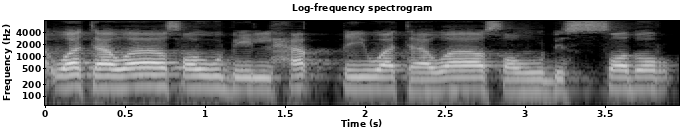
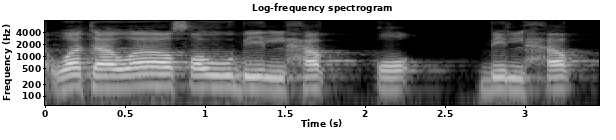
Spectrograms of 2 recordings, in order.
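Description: First: "بالحق وتواصوا" linked without stopping, qaf voweled with i; joined recitation. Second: "بالحق" ended on a stopped, bouncing qaf; slow recitation, echo the final qaf of "بالحق"; stopping on qaf. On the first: Teacher shows linking verses, slow joined "بالحق وتواصوا". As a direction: run "بالحق" into "وتواصوا بالصبر" in one slow phrase. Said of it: "وإذا وصلنا". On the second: Teacher shows stopping on the word, echoed qaf in "بالحق". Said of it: "إذا وقفنا على كلمة حق ننطقها هكذا". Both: Shown as a demonstration.

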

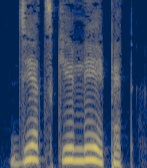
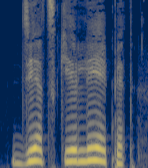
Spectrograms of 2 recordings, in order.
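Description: First: Slow, loud shout through tears. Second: Slow, loud and firm, stress on лепет. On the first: Sister shouting at Marina through tears, slow loud cry. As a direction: cry it out, holding back sobs. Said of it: "крикнула она". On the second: Vasilina repeats firmly to Marina, slow loud firm. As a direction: repeat it hard, each word set down. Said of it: "повторила Василина твёрдо". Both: A narrator's reading.

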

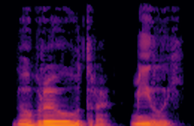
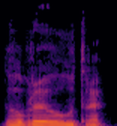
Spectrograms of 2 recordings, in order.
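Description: First: Tag-less reply. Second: Quiet morning greeting. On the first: Lover answers his morning greeting. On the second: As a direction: murmur a hushed greeting to a lover. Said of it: "тихо произнёс". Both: A narrator's reading.

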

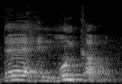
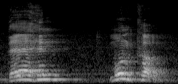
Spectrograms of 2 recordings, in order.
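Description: First: "داه منكر" drawn out slowly, rising at the end; slow old-style quote. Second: "داه" and "منكر" louder and higher, each word on its own; emphatic quote. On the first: Teacher quoting old usage to students, slow and drawn out. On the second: Teacher repeating the old phrase to students, louder and emphatic. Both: Shown as a demonstration. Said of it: "يقولون في الكلام القديم".

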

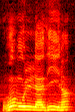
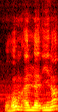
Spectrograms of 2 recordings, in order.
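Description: First: هم الذين run together with a 'u' on the mim; linked with damma. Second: هم الذين split, closed 'hum' then 'alladhina'; unlinked sukun. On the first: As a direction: slowly join هم to الذين as 'humu-lladhina'. Shows linking with a damma. (وصل هم الذين بضم الميم) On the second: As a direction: stop on the mim of هم, start الذين afresh. Contrasts the unlinked form. (فصل هم الذين بتسكين الميم) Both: Shown as a demonstration.

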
